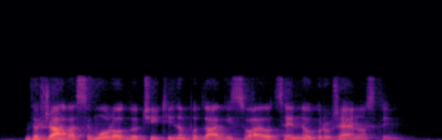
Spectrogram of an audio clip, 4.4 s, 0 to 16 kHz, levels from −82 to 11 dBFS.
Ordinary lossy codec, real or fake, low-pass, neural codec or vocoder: none; fake; 7.2 kHz; codec, 16 kHz, 0.8 kbps, ZipCodec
